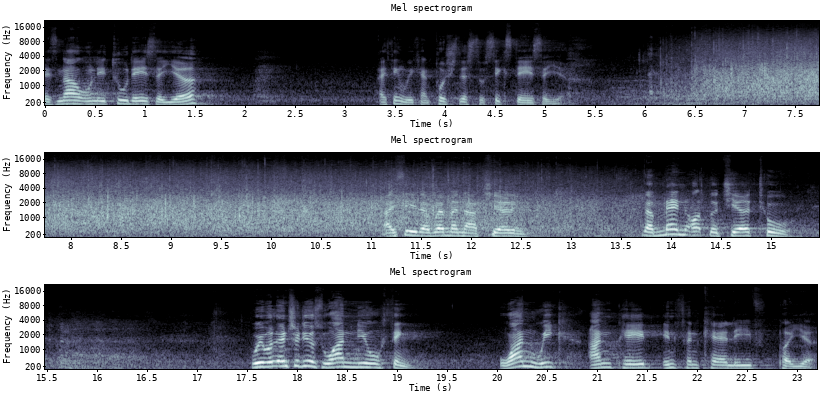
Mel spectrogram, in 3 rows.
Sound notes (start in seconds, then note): 6.0 applause; 15.3 laughter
